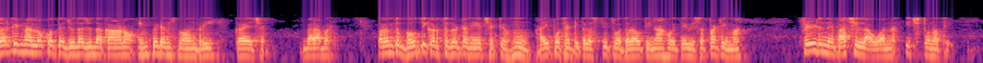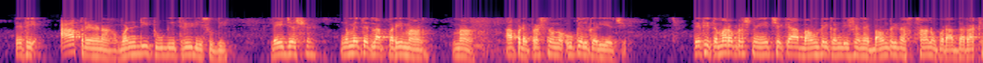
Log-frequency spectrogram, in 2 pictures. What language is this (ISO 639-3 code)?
guj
